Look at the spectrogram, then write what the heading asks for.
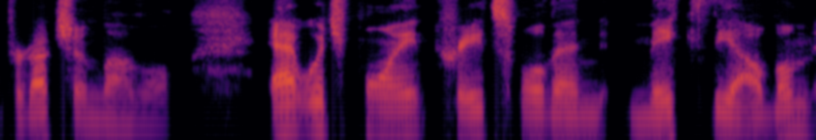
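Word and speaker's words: Qrates: it at the bottom q-r-a-t-e-t-e-s it's pronounced crates crates allows you to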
